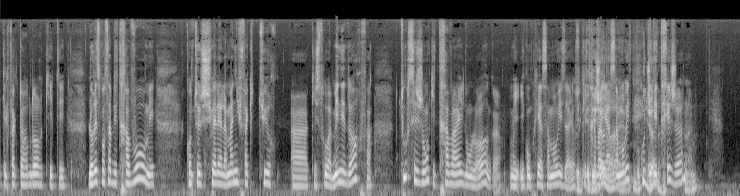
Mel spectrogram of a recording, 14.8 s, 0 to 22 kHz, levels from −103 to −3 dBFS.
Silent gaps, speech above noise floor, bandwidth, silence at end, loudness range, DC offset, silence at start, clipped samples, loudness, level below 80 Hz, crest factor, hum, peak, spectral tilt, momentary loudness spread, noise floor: none; 25 dB; 15.5 kHz; 0.4 s; 3 LU; under 0.1%; 0 s; under 0.1%; -21 LUFS; -44 dBFS; 16 dB; none; -6 dBFS; -3 dB/octave; 13 LU; -47 dBFS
